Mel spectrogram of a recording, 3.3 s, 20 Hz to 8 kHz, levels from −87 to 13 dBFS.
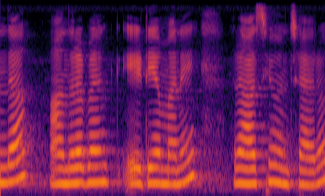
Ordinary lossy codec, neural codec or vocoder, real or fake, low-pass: none; none; real; 7.2 kHz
